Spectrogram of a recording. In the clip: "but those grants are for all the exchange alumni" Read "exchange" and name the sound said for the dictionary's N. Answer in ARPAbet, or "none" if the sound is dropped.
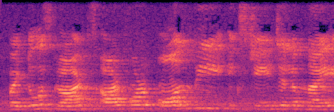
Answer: N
